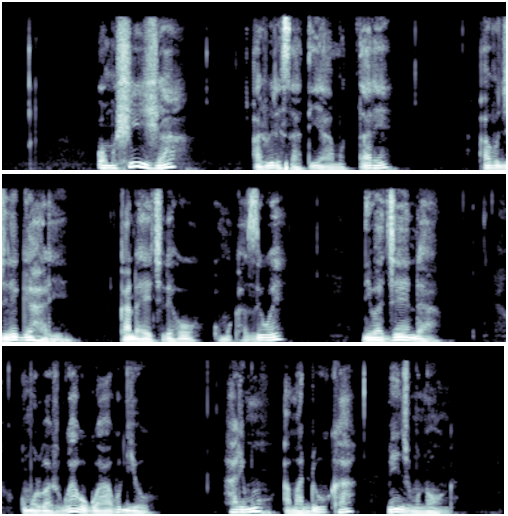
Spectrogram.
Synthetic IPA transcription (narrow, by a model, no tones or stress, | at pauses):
o̞muʃiːʒa | ʒwiːɾe̞satijamutʰaɾe̞ | avuɟiɾe̞ɡaaɾḭ | kaːndiahe̞ciɾe̞ɦo̞ː | mukʰaziwe̞ | niβaɟe̞ːnda | omuɾuβaʒuɾwaːβo̞ɡwaːβuɾjo̞ | haɾimuamaduːkʰa | miːɲɟimuno̞ːŋɡa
